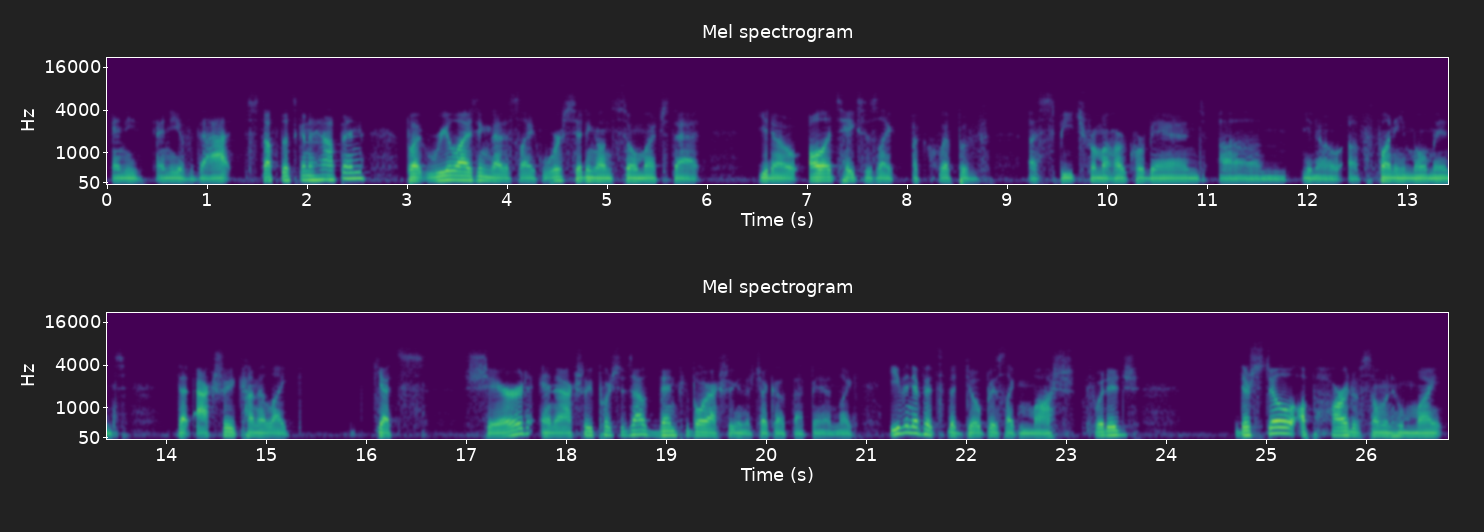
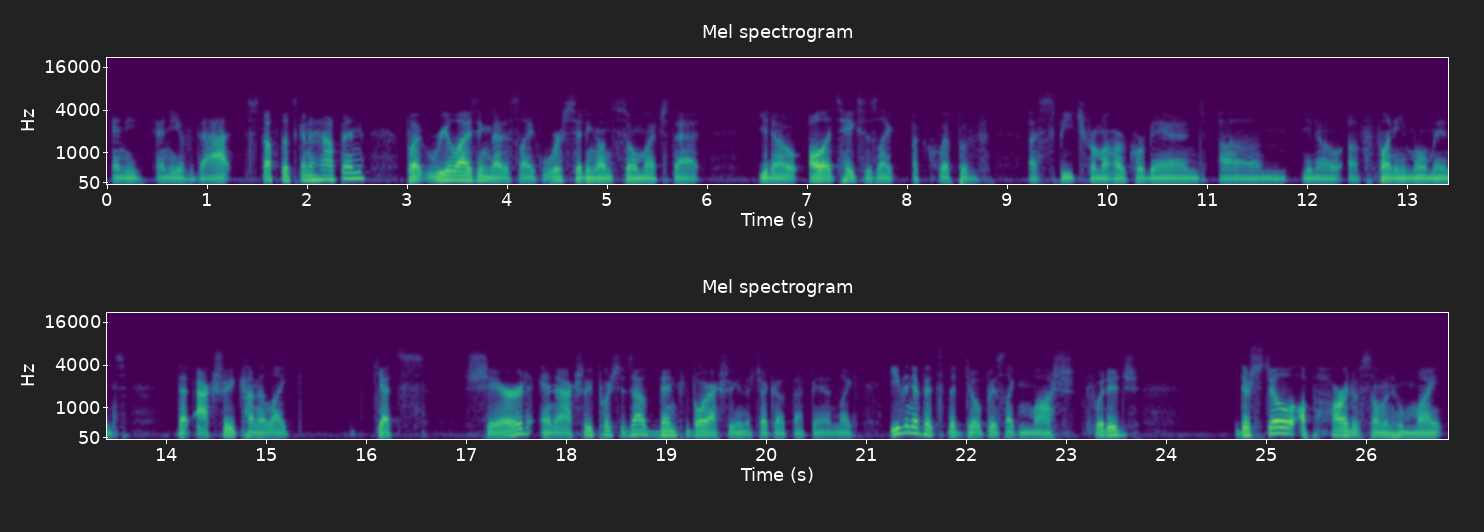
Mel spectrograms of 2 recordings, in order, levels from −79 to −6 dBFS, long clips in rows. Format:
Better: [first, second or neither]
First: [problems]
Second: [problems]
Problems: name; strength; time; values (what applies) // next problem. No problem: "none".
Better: neither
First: muffled; very; fading above 1.5 kHz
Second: muffled; very; fading above 1.5 kHz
